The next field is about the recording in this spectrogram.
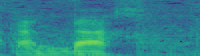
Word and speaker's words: Candás: Candás. Con acento en la A de Candás.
